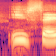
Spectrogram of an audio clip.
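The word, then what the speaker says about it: Ysé: Isey is spelled YSE.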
